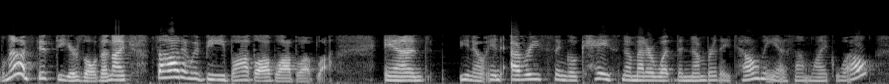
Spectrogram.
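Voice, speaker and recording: Podcast host woman on a tinny line. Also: medium pitch. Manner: earnest, reflective, with quoted inner voices. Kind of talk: solo podcast monologue. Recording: phone-like narrow sound.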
